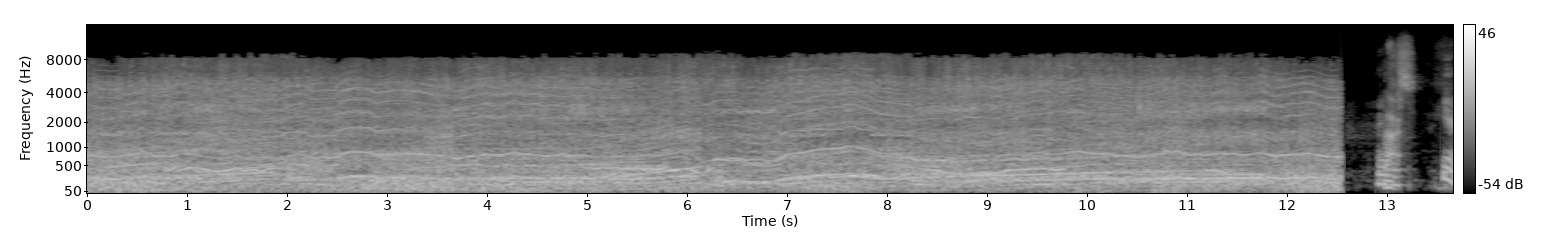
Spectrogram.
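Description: Tyres squeal on asphalt.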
